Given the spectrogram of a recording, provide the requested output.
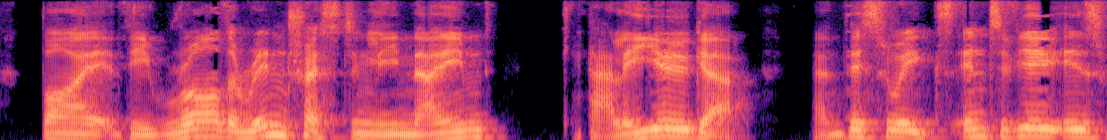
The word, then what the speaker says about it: Kali Yuga: okay so so let's start at the beginning Cali Yuga am I pronouncing that correctly yeah excellent excellent would you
